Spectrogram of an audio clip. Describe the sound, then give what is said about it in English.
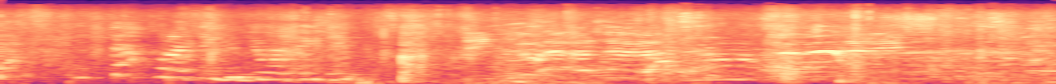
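A dog, Safi, whimpers and whines in thin, high-pitched bursts that rise and fall repeatedly, wanting to go out again just after coming back in, while a person speaks over the restless sounds. “You want to go out? You want to go out again? When we've just come back in. Will you be quiet if you do?”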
